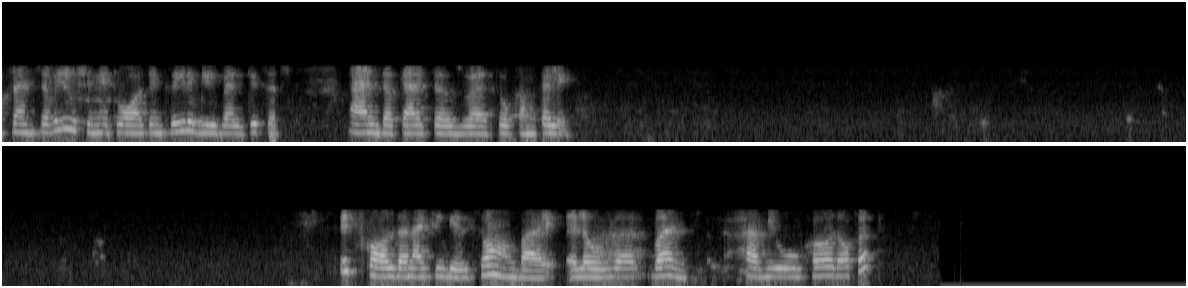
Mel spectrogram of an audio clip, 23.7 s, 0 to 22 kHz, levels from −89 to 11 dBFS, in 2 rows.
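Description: GSM full-rate codec coding runs through the whole recording. The buzzy, gravelly texture points to the original 13 kbps full-rate coder. It models the vocal tract as a filter and drives it with a sparse train of regular pulses, keeping only every third excitation sample. The damage is plainly audible: voices take on a rough, grainy edge, and nothing above 4 kHz survives, so sibilants and breath sound dull and clipped at the top.

Lost GSM frames cause two brief dropouts. The first, from 2.68 to 2.74 s, covers about 40 ms, which suggests two missing frames. The second, from 4.88 to 4.91 s, covers about 20 ms, pointing to a single frame. In each gap the decoder reuses the parameters of the last good frame, so the voice is briefly held as a short metallic ring instead of going silent.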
